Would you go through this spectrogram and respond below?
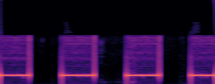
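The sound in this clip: A telephone busy tone after a call is cut off sounds as four evenly spaced, steady beeps of a single mid pitch, loud and alone with silent gaps between.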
